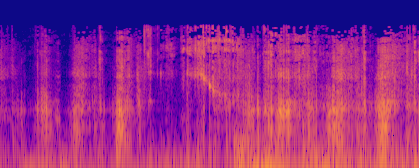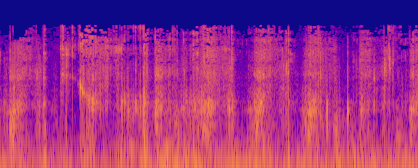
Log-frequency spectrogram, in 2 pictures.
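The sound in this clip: Potato chips crunch continuously: many crisp, crackling bites and chews follow one another in a dense, uneven rhythm.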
